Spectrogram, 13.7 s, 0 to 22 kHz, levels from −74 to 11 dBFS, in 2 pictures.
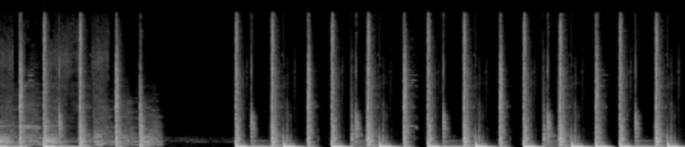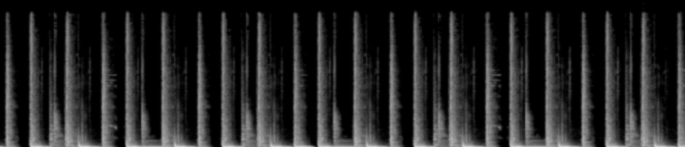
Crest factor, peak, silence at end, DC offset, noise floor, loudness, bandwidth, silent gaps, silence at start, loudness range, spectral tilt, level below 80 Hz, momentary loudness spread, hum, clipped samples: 10 dB; 0 dBFS; 0 s; under 0.1%; -54 dBFS; -12 LUFS; over 20 kHz; none; 0 s; 2 LU; -4.5 dB/octave; -10 dBFS; 3 LU; none; under 0.1%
